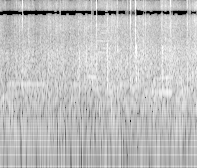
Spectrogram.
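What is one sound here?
Spectators nearby clap their hands.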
